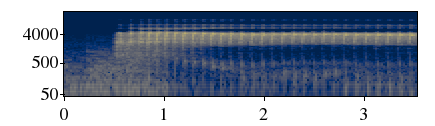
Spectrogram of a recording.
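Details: Grey-cheeked bulbul in full ngebren song: after a faint rustle, an unbroken, fast, buzzy rattling trill begins abruptly and runs steadily for three seconds with rhythmic pulses, loud and clear.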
